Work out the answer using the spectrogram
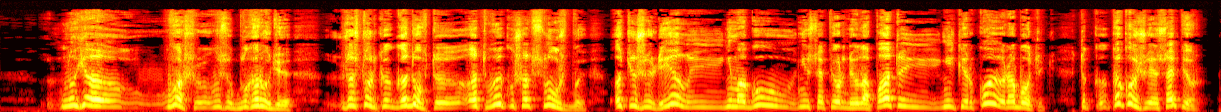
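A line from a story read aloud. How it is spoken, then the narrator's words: Stammering, pleading objection. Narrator (Russian): пробовал, заикаясь, возражать стоявший голым Зваров и умоляюще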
